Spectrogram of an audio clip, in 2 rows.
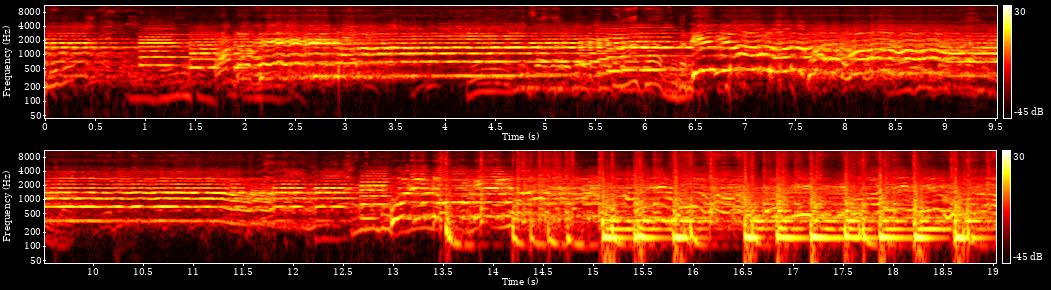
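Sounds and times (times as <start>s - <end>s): shehnai playing wavering melody: 0.0s - 1.9s, 3.4s - 6.5s
dhol drum strokes: 13.4s - 19.0s
loud rhythmic drumbeat: 13.4s - 19.0s.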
